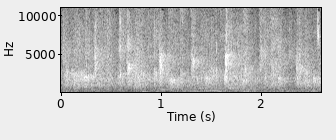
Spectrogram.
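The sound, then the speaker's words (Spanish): A small group applauds a participant who has just sung, with steady, dense clapping throughout. A few sharper claps stand out from the crackling wash of hands. “Un aplauso para”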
